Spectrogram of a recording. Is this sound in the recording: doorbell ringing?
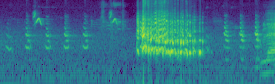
no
